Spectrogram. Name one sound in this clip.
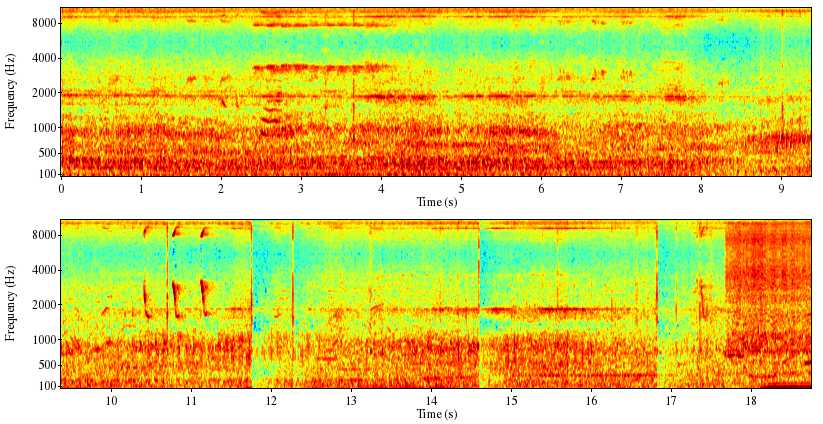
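A swollen river rushes and roars steadily.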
